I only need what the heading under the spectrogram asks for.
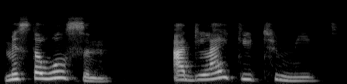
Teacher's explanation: you notice the rising intonation on Mr. Wilson, which is used to address someone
